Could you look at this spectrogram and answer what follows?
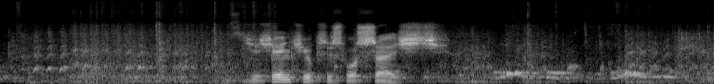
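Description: Racing pigeons coo in a loft, a soft rhythmic burst of calls rising in the middle and fading, with someone speaking over them.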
